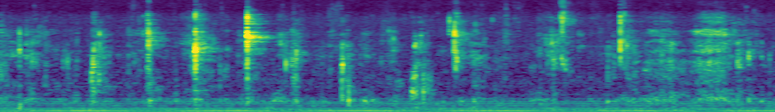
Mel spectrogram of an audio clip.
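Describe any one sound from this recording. Fingers squelch through saucy rice on a plate.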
